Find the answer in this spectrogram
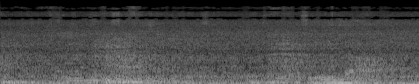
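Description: Low rumble of a large hall and stage with faint distant voices, just after the band stops playing.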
